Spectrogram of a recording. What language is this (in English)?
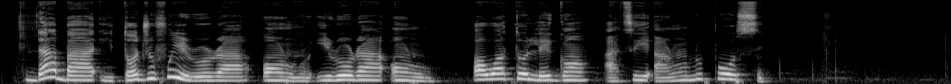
Yoruba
